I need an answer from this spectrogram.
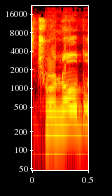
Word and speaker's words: Chernobyl: And yes, Chernobyl is the accurate way of saying it.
